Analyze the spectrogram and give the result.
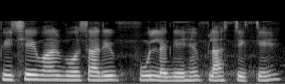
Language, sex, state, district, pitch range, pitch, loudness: Hindi, female, Uttar Pradesh, Lucknow, 190-210 Hz, 200 Hz, -16 LUFS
